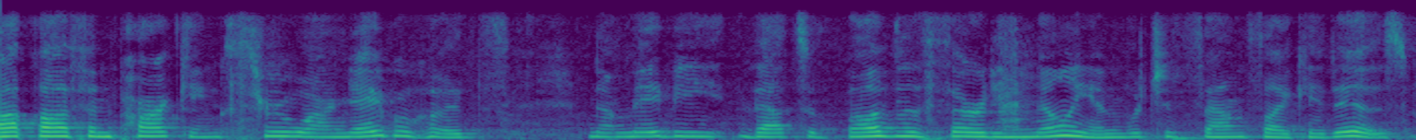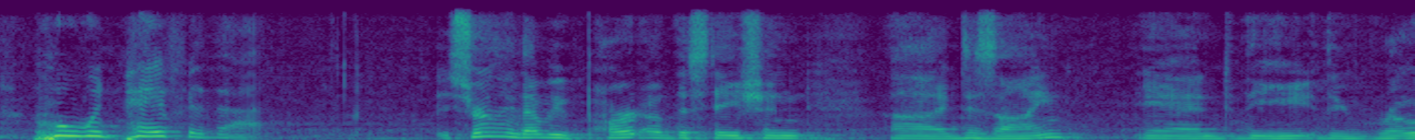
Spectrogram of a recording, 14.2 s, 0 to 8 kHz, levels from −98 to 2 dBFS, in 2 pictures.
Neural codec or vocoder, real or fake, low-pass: codec, 16 kHz, 8 kbps, FreqCodec, smaller model; fake; 7.2 kHz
